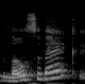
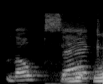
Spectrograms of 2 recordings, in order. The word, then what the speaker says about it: Loebsack: Well, he's gotten endorsed by the uh, our Congressman Dave Losabek. I guess that's how you pronounce it. Who? – Dave Lo Loebsack. – L O E B S A C K.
